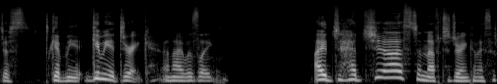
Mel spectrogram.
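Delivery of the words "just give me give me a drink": rude, demanding voice, barked out. Speaker mimics kids demanding drinks from a bartender; mimicking a barked demand. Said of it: "they're like barking at the bartender".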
